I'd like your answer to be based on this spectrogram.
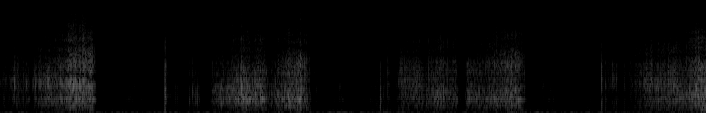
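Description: Long nails scratch across a flat, hollow-ish glitter cardboard eyeshadow palette in repeated raspy strokes, separated by brief pauses and a few sharp taps. The scratching is dry and papery, centered in the midrange with a bright edge.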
